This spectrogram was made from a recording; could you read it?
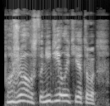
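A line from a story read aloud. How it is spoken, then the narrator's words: Pleading. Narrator (Russian): взмолился Хьюго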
